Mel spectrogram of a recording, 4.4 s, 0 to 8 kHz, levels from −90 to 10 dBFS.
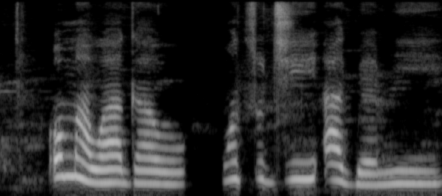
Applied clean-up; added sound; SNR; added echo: none; none; none; none.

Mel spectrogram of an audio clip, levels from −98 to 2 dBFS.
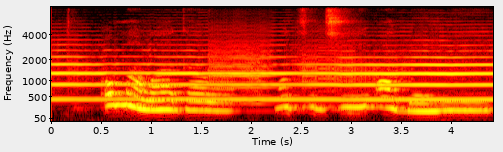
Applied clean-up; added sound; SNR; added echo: none; Trumpet; -3 dB; reverberation time 0.5 s.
